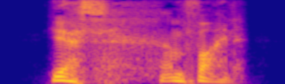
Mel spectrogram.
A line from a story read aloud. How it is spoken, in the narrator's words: answered with a heavy sigh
